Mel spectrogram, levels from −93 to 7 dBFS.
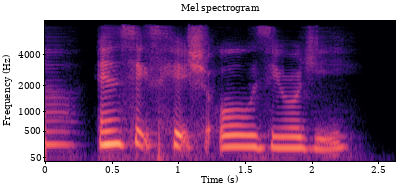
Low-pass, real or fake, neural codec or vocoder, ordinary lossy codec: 7.2 kHz; fake; codec, 16 kHz, about 1 kbps, DyCAST, with the encoder's durations; AAC, 32 kbps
